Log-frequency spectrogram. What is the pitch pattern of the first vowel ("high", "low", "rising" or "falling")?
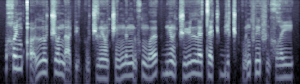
high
